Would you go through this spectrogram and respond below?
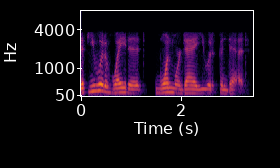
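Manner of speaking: usual speaking voice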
